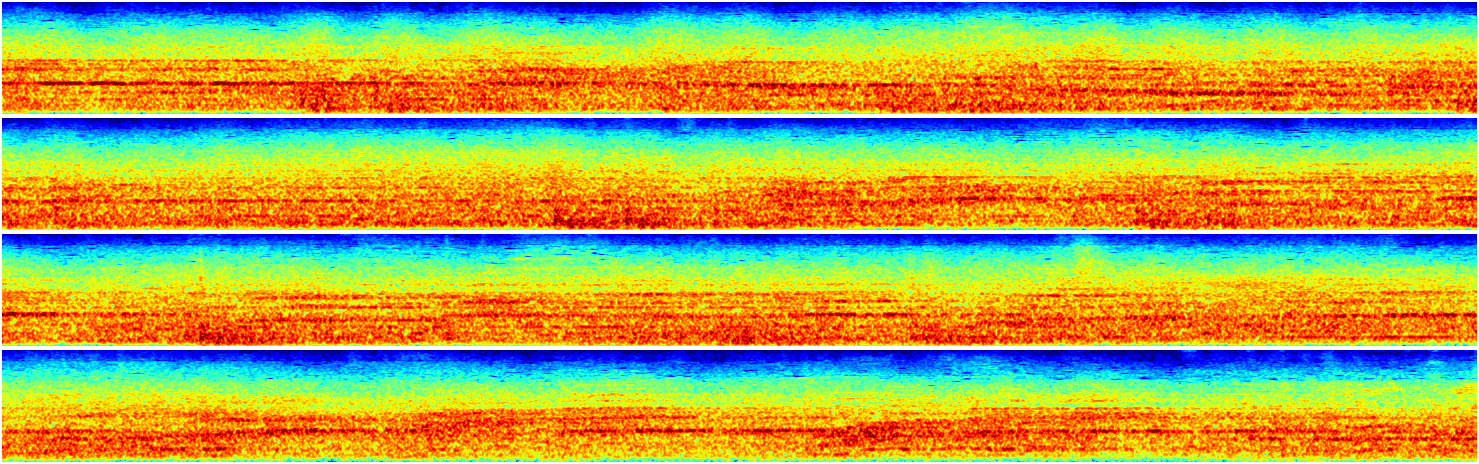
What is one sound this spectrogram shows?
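A large stadium crowd cheers, chants and sings steadily throughout.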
